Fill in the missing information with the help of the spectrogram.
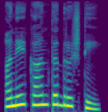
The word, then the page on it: ಅನೇಕಾಂತದೃಷ್ಟಿ: Kannada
